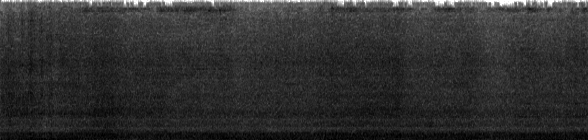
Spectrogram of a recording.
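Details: Cub Cadet zero-turn mower, Briggs V-twin, after adjusting a governor that let it race out of control and fixing rich running: steady, even drone at constant speed, no surging or hunting, no black smoke; battery not charging.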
